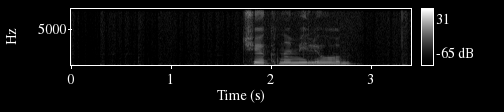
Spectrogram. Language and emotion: Russian, neutral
